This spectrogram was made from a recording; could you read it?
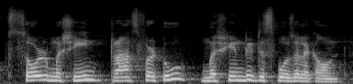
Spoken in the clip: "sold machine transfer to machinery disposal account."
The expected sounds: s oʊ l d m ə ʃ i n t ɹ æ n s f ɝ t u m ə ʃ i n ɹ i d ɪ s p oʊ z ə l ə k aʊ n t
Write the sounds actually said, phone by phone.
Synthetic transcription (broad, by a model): s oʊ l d m ə ʃ i n t ɹ æ n s f ɝ t u m ə ʃ i n ɹ i d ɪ s p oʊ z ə l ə k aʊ n t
